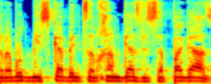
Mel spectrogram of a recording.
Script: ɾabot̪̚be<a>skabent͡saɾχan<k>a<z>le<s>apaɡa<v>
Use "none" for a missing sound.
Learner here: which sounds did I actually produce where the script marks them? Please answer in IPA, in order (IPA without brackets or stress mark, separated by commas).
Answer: i, ɡ, z, s, z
